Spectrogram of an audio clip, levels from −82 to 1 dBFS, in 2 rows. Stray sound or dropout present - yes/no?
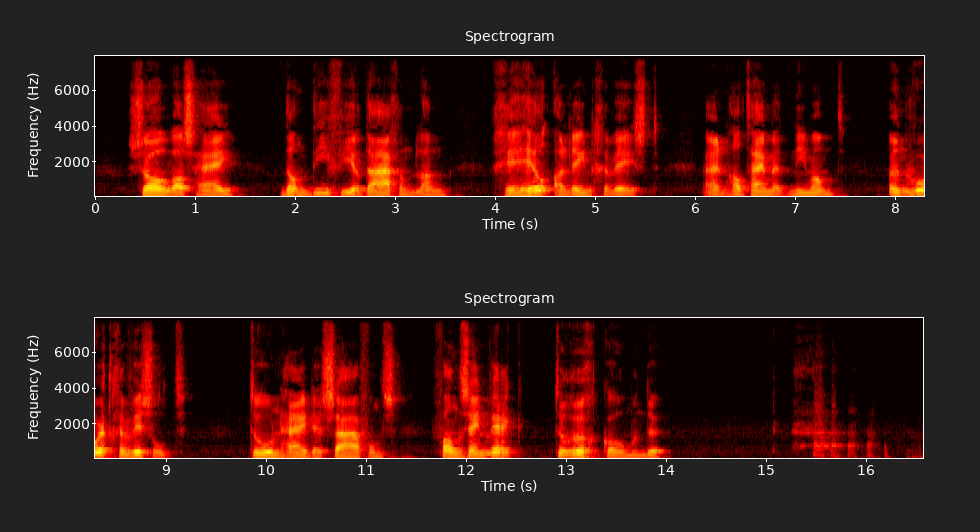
yes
